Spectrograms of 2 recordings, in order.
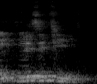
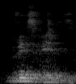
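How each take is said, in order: First: An extra ee vowel follows the final t. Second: It ends cleanly on the final t.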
